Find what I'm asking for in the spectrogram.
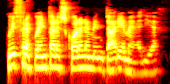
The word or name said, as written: elementari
